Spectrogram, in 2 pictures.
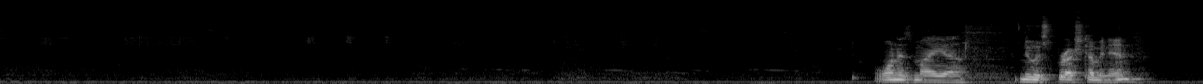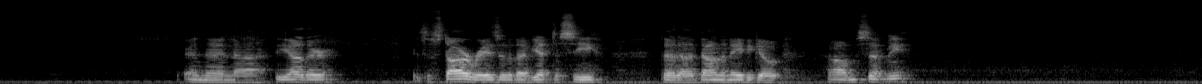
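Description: A safety razor scrapes through lathered stubble.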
